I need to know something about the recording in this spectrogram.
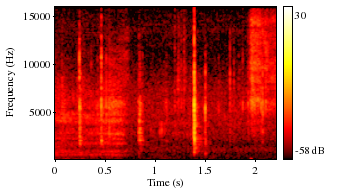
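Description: Near silence with a few faint clicks as a digital tyre pressure gauge is fitted onto the valve of a road-bike wheel, the sharpest click about one and a half seconds in.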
